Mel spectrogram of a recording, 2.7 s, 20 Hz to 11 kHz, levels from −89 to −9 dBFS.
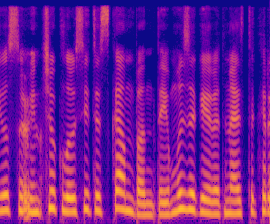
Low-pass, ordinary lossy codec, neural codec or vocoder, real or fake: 9.9 kHz; MP3, 96 kbps; codec, 24 kHz, 1.2 kbps, DualCodec; fake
